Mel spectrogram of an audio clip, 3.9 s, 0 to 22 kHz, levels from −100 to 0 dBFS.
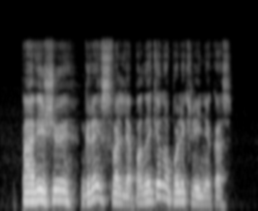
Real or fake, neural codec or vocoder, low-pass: real; none; 10.8 kHz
